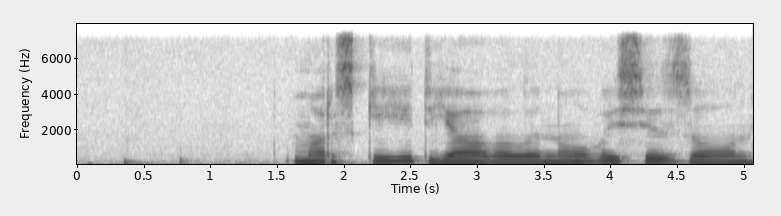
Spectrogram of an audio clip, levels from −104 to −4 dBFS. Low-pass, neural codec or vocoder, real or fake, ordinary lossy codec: 7.2 kHz; none; real; none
